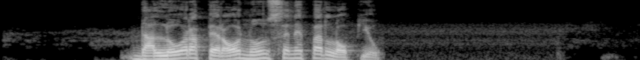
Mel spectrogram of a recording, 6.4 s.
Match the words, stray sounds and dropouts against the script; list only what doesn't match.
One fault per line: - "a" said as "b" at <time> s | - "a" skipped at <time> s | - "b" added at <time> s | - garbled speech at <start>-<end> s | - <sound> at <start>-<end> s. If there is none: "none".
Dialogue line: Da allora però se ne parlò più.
- "non" added at 2.4 s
